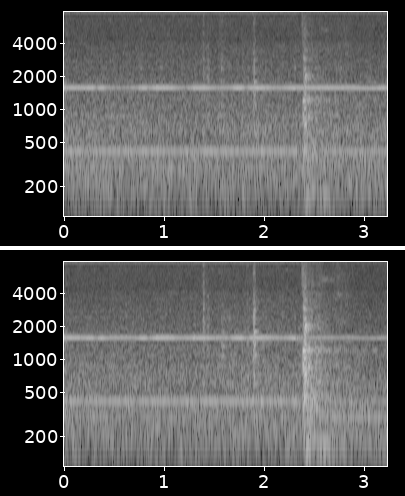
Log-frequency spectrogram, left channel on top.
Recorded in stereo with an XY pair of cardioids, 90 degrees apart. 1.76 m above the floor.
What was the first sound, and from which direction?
Only background noise.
